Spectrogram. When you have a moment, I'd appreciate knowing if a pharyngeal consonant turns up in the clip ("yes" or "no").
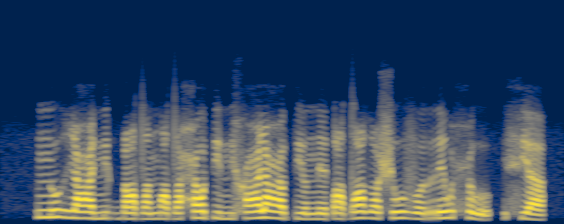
yes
